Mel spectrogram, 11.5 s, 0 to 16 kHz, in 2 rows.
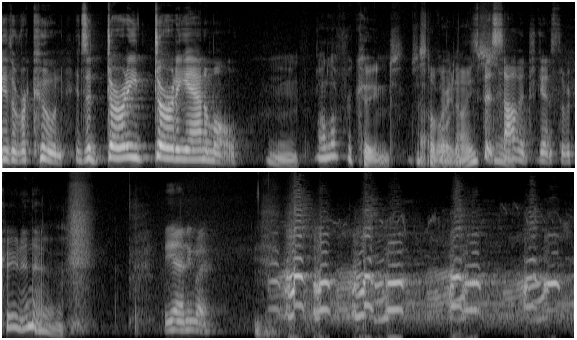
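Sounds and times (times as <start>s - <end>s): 
speech: 0.0s - 6.7s, 7.4s - 9.6s
Canada goose honking: 8.4s - 11.4s.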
